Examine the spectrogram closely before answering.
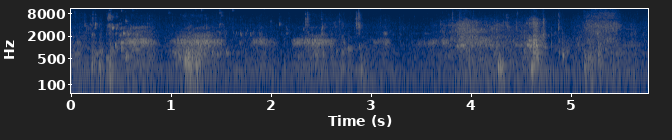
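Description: Water lapping and gurgling against the hull of a small boat, in irregular splashes.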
